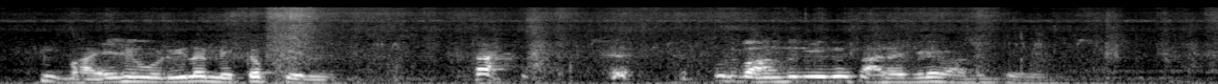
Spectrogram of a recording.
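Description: A man talks loudly nearby, outdoors.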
